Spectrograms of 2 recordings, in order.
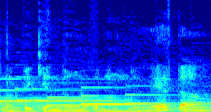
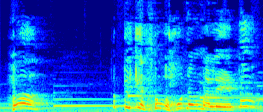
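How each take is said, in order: First: It sounds flirty. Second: It sounds like a natural, surprised reaction.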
